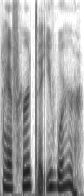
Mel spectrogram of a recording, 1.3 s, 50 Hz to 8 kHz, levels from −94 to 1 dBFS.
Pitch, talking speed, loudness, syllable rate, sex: 195 Hz, 285 wpm, -16 LUFS, 6.0 syllables/s, female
